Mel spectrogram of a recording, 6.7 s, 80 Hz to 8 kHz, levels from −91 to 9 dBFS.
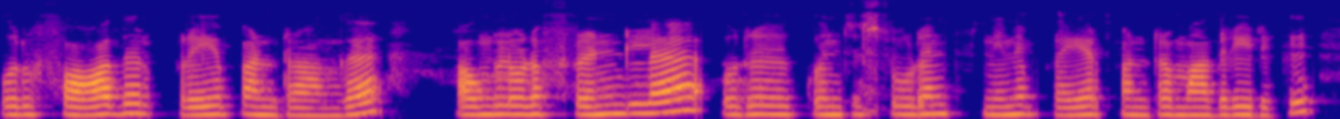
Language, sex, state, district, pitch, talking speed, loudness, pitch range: Tamil, female, Tamil Nadu, Kanyakumari, 200 Hz, 115 wpm, -20 LUFS, 195-210 Hz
